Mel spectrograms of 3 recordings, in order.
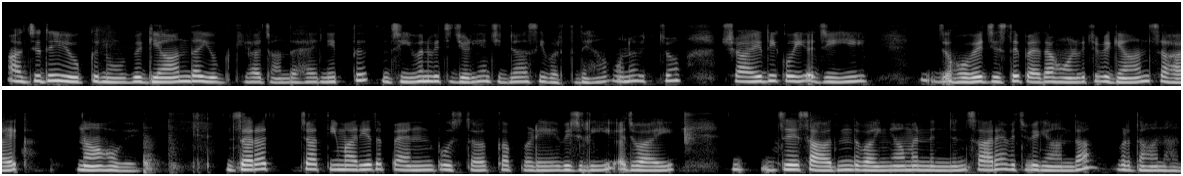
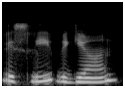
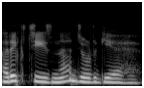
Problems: constant background noise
